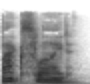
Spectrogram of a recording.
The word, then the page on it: backslide: British English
